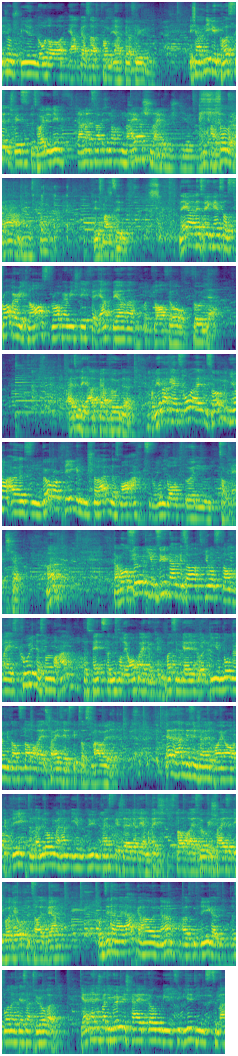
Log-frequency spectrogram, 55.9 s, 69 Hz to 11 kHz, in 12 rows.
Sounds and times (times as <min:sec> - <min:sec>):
Speech: 0:00.0 - 0:18.5, 0:20.0 - 0:29.5, 0:30.3 - 0:39.9, 0:40.6 - 0:55.9
Music: 0:00.0 - 0:55.9.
